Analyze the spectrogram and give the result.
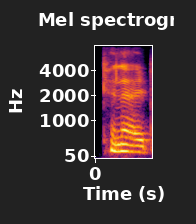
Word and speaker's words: Cane: Especially because that word, he's like cane, you're just so used to saying like, oh, that's how you say it, but it is if it's an Italian dog, Canet.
